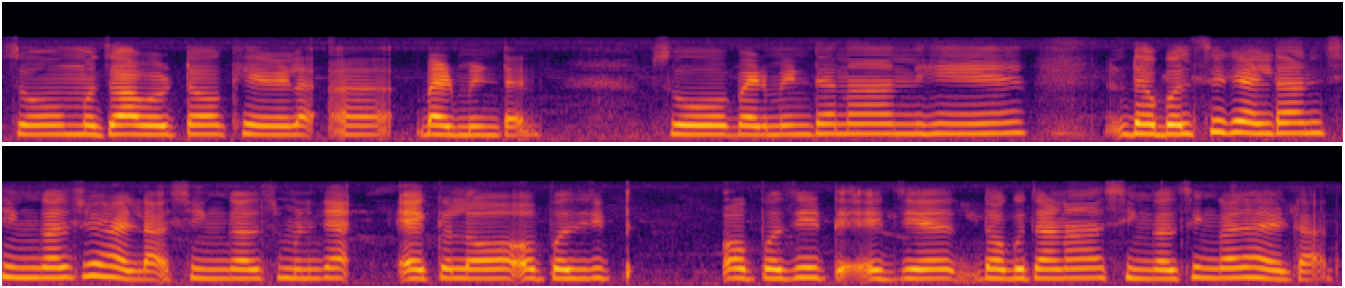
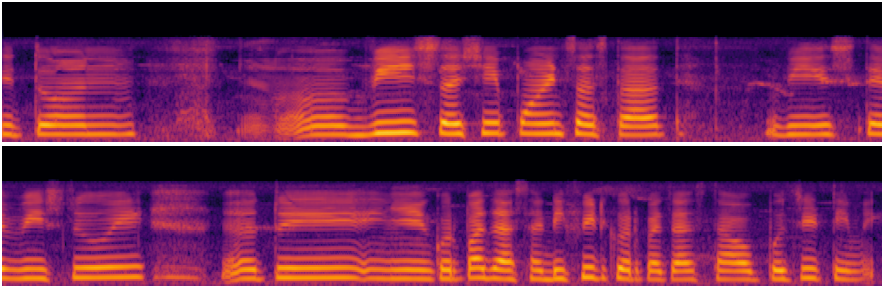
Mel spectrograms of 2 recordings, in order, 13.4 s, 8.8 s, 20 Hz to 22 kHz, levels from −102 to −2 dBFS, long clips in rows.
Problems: background sounds at intervals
